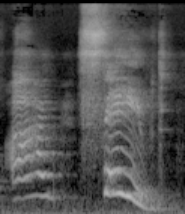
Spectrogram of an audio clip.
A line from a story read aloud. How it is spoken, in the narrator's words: I yelled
